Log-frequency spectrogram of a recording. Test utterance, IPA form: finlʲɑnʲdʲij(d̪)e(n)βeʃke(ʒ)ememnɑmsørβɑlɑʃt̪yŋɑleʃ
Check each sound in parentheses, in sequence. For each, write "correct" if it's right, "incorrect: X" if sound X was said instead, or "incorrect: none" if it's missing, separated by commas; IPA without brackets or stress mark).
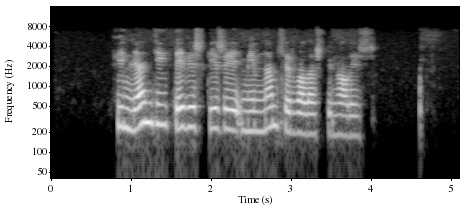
incorrect: t̪, incorrect: none, correct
